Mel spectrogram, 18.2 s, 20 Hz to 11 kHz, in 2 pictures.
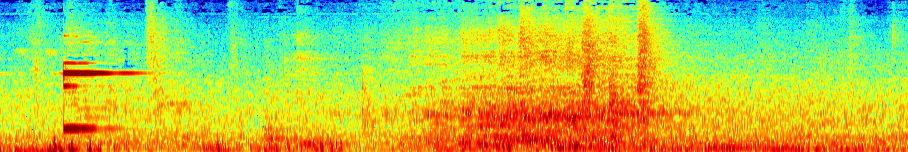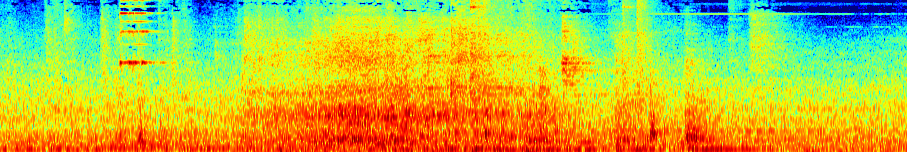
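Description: Schindler 3300 traction elevator: an arrival chime sounds about a second in, then the car doors slide open. A short electronic beep follows near the middle, then the doors slide closed.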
